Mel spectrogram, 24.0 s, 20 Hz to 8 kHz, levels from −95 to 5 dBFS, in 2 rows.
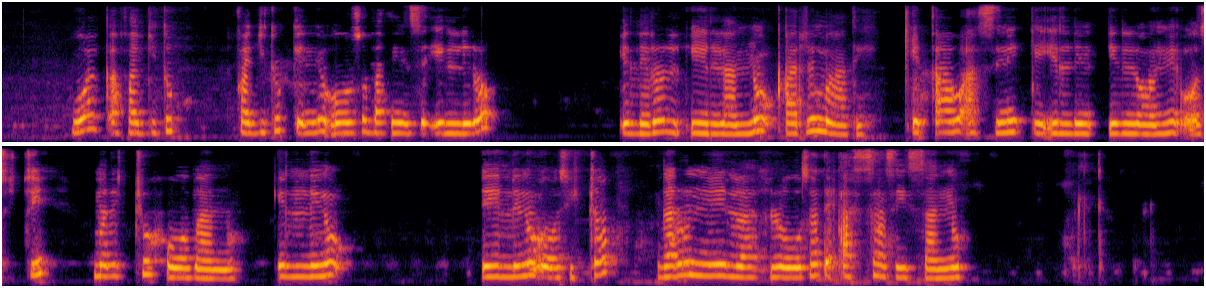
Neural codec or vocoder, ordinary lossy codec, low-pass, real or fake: codec, 44.1 kHz, 2.6 kbps, SNAC; AAC, 48 kbps; 7.2 kHz; fake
